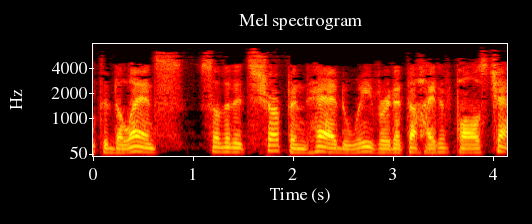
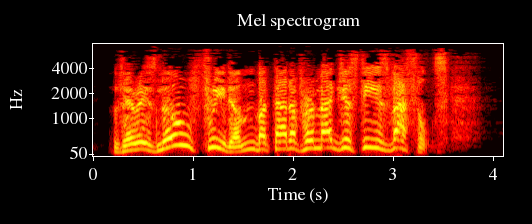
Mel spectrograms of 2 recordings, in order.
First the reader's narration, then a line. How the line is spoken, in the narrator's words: the knight boomed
